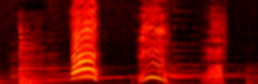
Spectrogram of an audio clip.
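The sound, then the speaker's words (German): A brown bear gives three loud, squealing screams, each sharply rising then falling in pitch, with a thin steady tone between the first two and a short grunt-like burst at the end. “Ein Braunbär schreit und schnaubt so.”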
